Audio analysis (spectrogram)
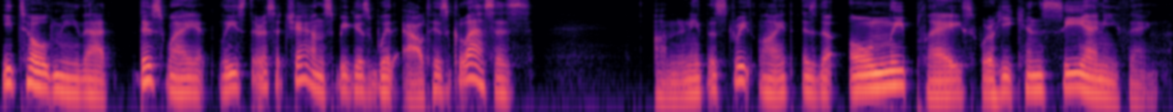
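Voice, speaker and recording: A man telling a gentle, rambling story as a comforting dad, with self-mocking humor, close to the mic. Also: sits low, sing-song, slow, vocal fry, dry recording. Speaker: audio roleplay storyteller playing a dad.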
